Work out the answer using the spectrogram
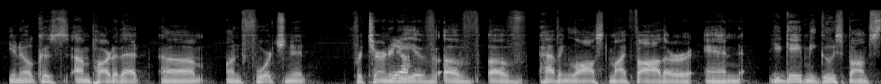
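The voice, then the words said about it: Choked-up, emotional voice. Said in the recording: “I'm getting choked up hearing it.”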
